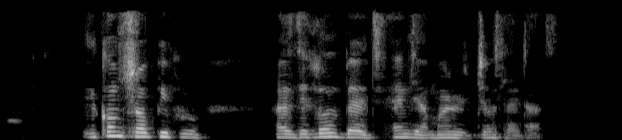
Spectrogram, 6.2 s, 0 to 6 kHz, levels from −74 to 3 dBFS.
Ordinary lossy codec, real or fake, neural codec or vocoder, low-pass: AAC, 24 kbps; fake; vocoder, 22.05 kHz, 80 mel bands, Vocos; 5.4 kHz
